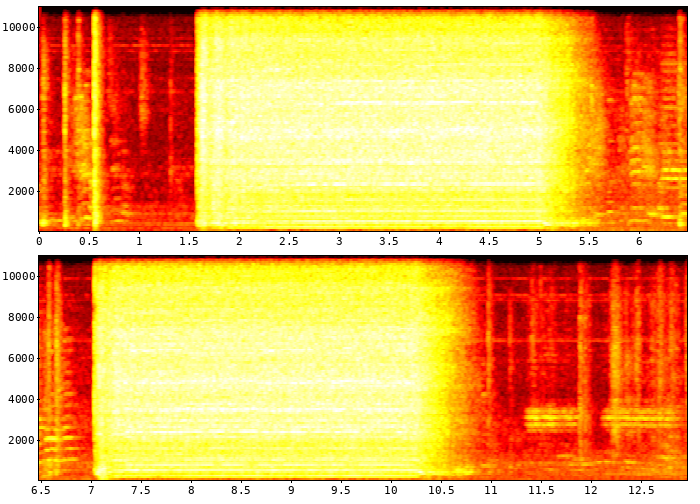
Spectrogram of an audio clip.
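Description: Electric countertop blender blending mango juice in two runs of about three and a half seconds each, with a short pause between. Each run is a steady motor hum that slides down in pitch as the motor spins down when switched off.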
